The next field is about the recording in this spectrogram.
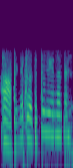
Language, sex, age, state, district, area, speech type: Malayalam, female, 18-30, Kerala, Palakkad, rural, conversation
